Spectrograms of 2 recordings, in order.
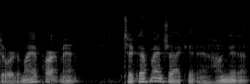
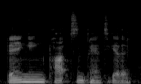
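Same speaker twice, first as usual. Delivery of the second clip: usual speaking voice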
